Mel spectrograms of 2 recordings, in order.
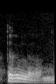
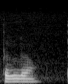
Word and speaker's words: tư lương: Chữ tư lương này á, nó là vốn là tư lượng, nhưng mà mình thường đọc là tư lương.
